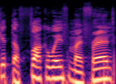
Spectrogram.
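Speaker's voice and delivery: acted, angry screaming. Retelling confronting a stranger on the hot tub edge: retelling a scream. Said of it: "screaming at this guy".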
